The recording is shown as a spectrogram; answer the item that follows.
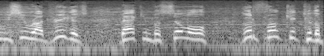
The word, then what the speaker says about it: Basillo: silho right hand attempted Rene basil--oh of 27 pronounces it basil--oh and not Basilio and his greatest wind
